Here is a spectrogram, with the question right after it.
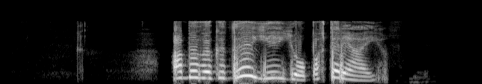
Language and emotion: Russian, angry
